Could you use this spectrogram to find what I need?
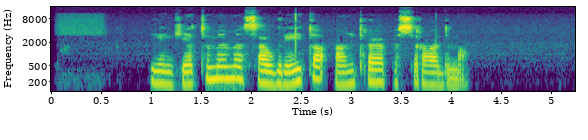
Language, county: Lithuanian, Vilnius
